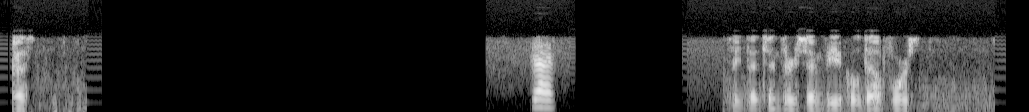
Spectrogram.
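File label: Police Northeast District Disp, radio; Raleigh; wake; p25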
